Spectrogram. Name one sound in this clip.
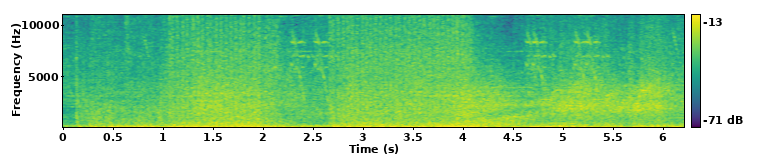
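Rapid gunfire and explosions crackle in a video game.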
